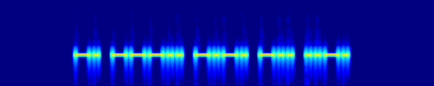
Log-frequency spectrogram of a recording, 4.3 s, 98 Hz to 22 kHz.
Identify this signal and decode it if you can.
Morse code, heard as a keyed tone, about 26 wpm, 700 Hz. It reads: N8CDF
